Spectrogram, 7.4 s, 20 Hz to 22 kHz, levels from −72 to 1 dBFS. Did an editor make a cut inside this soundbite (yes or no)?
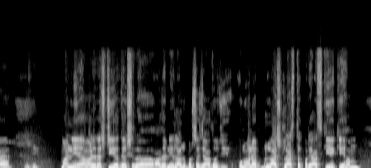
no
